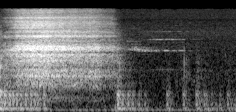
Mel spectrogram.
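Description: A man's long, hissing breath forced out through the mouth, lasting about a second and then tailing off.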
